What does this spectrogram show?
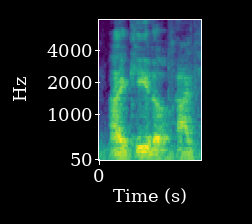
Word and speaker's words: Aikido: Aikido. Okay, you said it right. I'm just saying it, making sure the people hear it. Aikido.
